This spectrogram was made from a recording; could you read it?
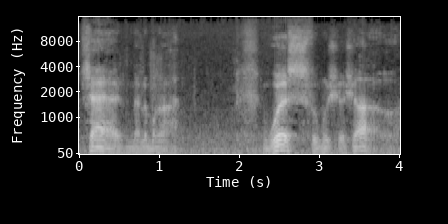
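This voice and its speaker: An actor playing a courteous, dogged police chief inspector, measured and dry, in a radio detective drama. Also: male voice, low-pitched, expressive, fairly bright tone, a little hiss or hum, heavily acted. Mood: courteous, probing.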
